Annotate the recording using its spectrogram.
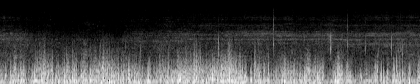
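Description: Wind buffeting the microphone: a loud, uneven rumble that rises and falls.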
